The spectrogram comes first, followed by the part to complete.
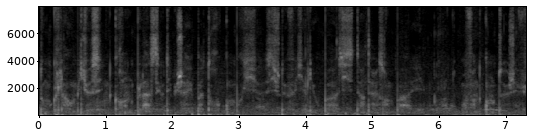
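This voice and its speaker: Someone whispers in a calm tone at a fairly quick pace, with noticeable background noise. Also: man. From Switzerland. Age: young. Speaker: ASMR artist. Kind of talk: casual vlog talk while walking. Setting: outdoors, public park. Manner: soft-spoken, calm.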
